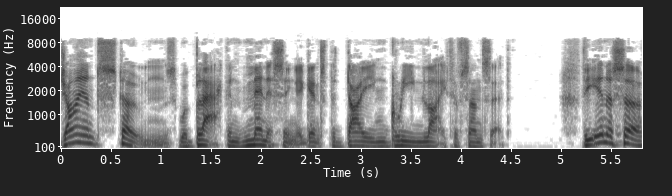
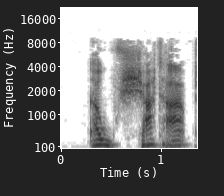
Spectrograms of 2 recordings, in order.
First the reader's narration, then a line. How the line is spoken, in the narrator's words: said Rincewind wearily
